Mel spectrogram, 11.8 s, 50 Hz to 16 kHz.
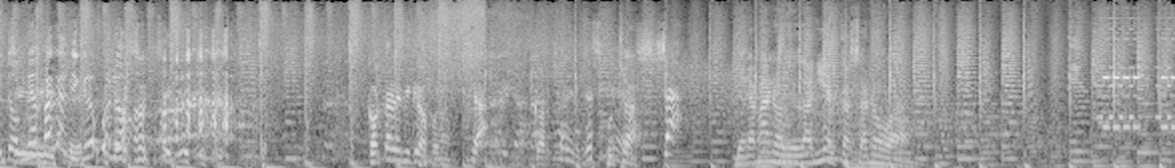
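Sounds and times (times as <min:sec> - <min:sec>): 
speech: 0:00.0 - 0:02.4, 0:03.7 - 0:09.3
laughter: 0:00.3 - 0:03.7, 0:04.8 - 0:05.8
bright electronic telephone ringtone melody during a call-in: 0:10.9 - 0:11.7.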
